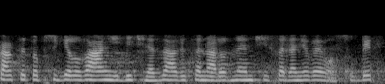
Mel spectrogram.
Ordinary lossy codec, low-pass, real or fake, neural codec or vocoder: AAC, 16 kbps; 7.2 kHz; fake; codec, 32 kHz, 1.9 kbps, SNAC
